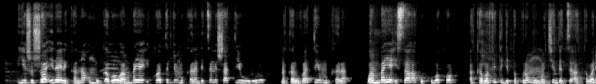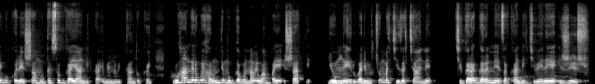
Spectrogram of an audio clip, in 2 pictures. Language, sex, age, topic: Kinyarwanda, female, 18-24, finance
